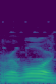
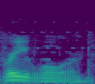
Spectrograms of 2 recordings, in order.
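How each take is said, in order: First: The word is said plainly, without drawl. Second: The word is drawn out in a Southern drawl. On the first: The speaker calls it wrong. "It's not reward" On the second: The speaker calls it right. "If you're in the South, you gotta over exaggerate words"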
